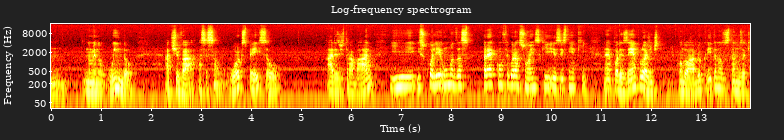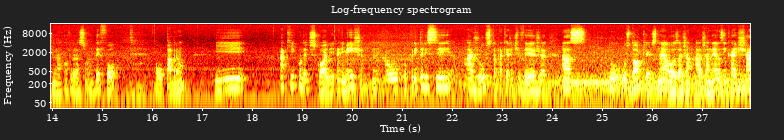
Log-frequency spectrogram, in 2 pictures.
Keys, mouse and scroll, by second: 18.4 click, 27.2 click.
